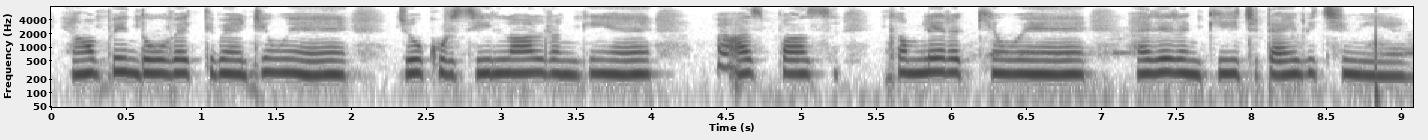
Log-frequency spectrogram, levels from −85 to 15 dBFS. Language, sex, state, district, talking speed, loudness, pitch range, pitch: Hindi, female, Uttar Pradesh, Jalaun, 170 wpm, -22 LUFS, 255-270 Hz, 265 Hz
